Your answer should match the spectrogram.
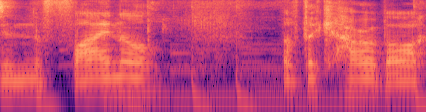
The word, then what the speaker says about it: Carabao: the final of the caraba cup even though it's pronounced carabao I pronounce it Carabella because that was half of what I pronounced it and I never knew the difference first trophy within the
